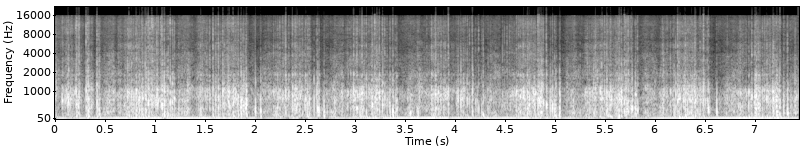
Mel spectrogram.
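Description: Several fingertips with short nails scratch the green nylon scour pad of a single foam scrub sponge, close up. A continuous dense, crackly rasping fills the clip, strongest in the midrange, swelling and easing in waves over a faint steady low hum.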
